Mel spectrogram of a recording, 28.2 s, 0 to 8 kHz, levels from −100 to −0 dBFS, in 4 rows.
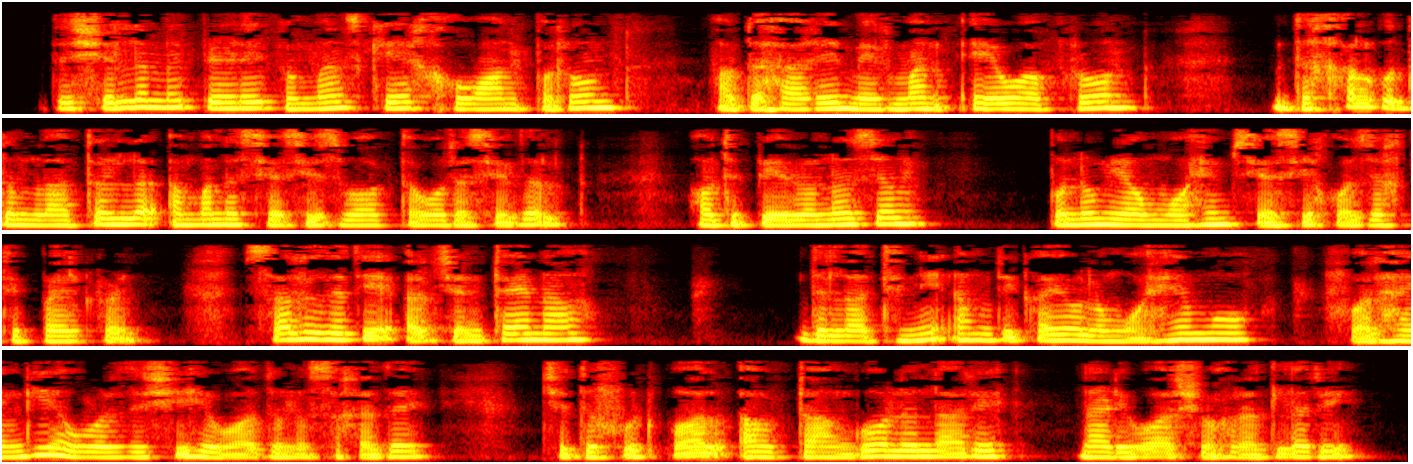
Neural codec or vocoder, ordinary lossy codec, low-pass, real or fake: none; MP3, 24 kbps; 7.2 kHz; real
